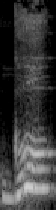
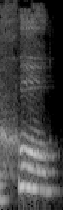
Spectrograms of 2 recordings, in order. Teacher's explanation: el gu, que está nasalizado, el ju, que está fricativizado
